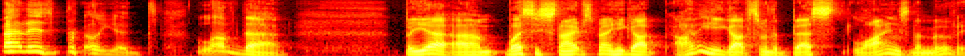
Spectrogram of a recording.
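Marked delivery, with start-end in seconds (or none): 0.0-2.2 much higher, slow, amazed gushing. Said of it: "I was like".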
